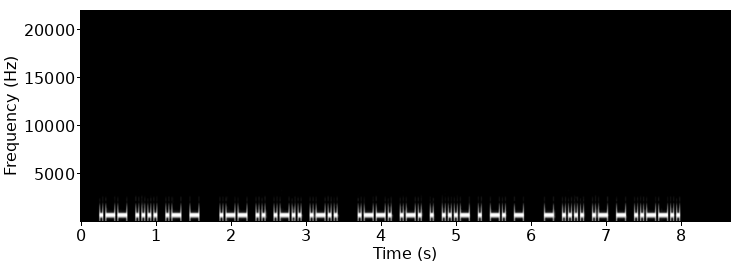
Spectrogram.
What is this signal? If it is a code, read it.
Morse code, heard as a keyed tone, about 28 wpm, 700 Hz. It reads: WHAT WILL PREVENT THAT?
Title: Sentences from Top 1100 Words 30wpm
